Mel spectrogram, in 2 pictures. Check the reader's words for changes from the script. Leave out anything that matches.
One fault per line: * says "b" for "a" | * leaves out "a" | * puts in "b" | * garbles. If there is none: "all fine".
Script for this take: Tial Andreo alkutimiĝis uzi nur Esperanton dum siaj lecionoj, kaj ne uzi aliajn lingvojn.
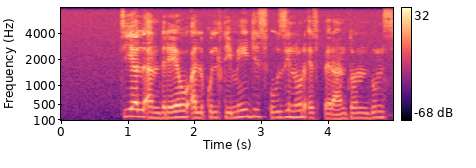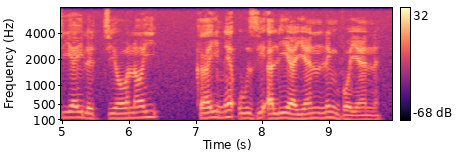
all fine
